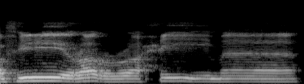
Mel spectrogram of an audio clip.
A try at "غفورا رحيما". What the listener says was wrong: Ghafur, bukan Ghafi, Ghafur. Itu ayat.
